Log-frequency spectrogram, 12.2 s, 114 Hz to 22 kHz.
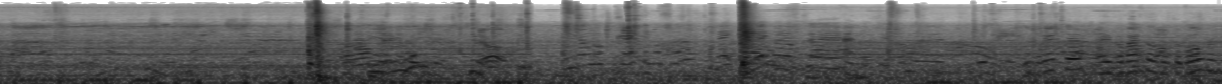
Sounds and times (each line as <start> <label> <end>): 0.0 agenerator 12.2
0.0 music 12.2
0.0 people talking and having fun 12.2
2.3 pneumatic shots 6.5
3.1 targets got shot 3.6
7.2 pneumatic shots 8.1
7.4 targets got shot 7.8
